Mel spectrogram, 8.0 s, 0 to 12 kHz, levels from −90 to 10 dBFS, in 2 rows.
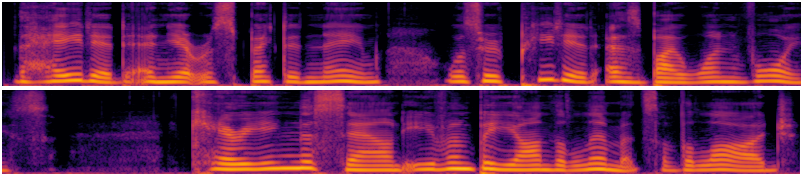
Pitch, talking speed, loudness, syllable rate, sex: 195 Hz, 165 wpm, -16 LUFS, 4.9 syllables/s, female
